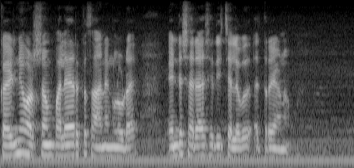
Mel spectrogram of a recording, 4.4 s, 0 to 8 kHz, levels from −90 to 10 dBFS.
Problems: constant background noise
